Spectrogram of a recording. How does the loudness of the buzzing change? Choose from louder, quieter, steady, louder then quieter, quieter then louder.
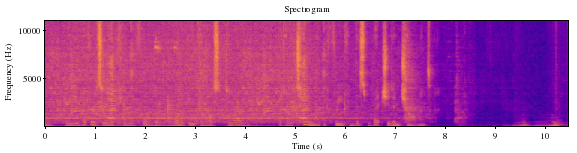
quieter then louder.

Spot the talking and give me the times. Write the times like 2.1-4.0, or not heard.
0.0-7.7.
